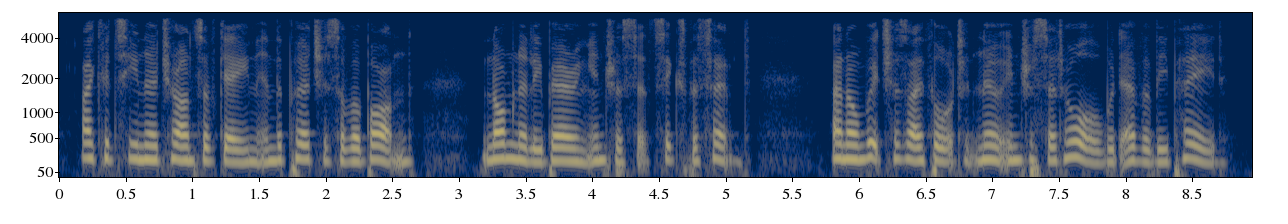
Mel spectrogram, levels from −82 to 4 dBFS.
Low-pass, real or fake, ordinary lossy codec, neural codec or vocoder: 5.4 kHz; real; MP3, 48 kbps; none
